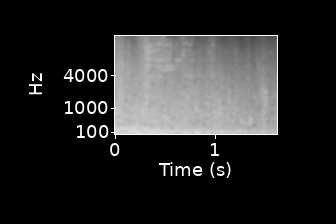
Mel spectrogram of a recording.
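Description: An explosion in the tactical video game Jagged Alliance 3, a loud, heavy boom with a deep rumbling tail that slowly fades over a second and a half.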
